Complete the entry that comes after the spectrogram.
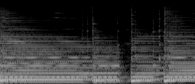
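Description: A guitar chord is strummed a few times with the open A string ringing in, giving a full, muddy low-heavy sound, steady and close.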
